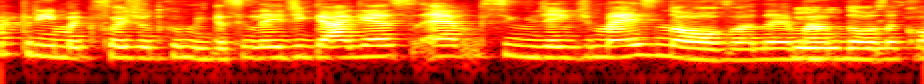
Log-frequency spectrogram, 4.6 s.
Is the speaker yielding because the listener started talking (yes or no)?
no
